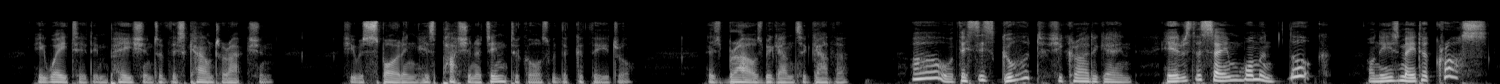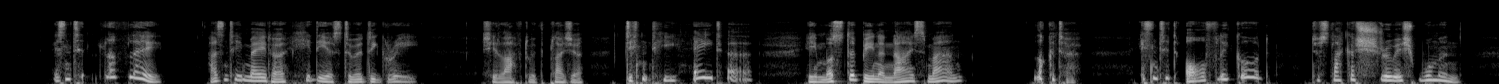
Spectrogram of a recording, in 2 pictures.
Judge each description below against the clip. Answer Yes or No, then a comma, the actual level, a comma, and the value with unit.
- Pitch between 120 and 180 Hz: Yes, low, 135 Hz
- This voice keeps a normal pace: Yes, average, 145 wpm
